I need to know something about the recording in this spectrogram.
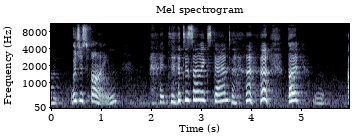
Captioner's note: laughs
